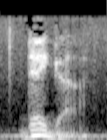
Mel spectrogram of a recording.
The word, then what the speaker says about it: Degas: I hate to correct your pronunciation, but it's Degas. – Degas. – There's no... – Claude it is Degas. Degas. – It's how? – There's no accent on the E, I think, Mr. Hart. – The accent is on the last syllable.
